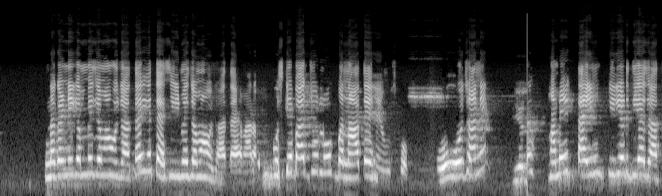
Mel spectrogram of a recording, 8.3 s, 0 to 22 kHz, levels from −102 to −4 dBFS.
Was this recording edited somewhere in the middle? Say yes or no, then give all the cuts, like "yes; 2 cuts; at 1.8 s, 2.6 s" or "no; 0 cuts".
yes; 1 cut; at 6.6 s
